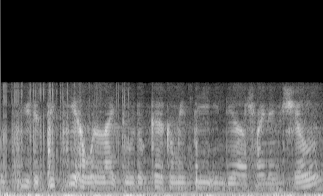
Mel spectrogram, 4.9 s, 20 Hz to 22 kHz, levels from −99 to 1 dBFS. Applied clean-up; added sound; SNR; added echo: none; Domestic sounds, home sounds; -2 dB; reverberation time 1.8 s.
